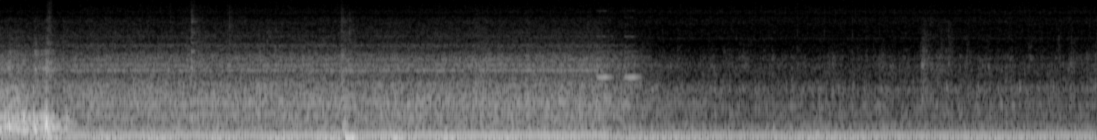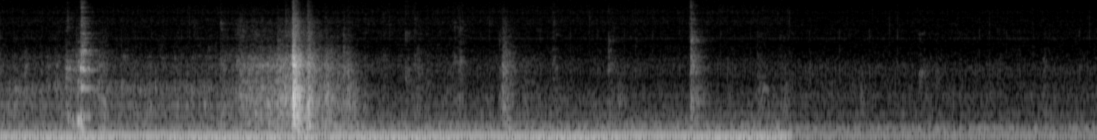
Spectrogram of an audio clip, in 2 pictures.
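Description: Steady electrical hum from an over-the-range microwave and its vent fan. Part of the hum stops about six seconds in, and the low hum cuts off suddenly near the end. A few light clicks and one sharper knock of kitchenware come in the middle.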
